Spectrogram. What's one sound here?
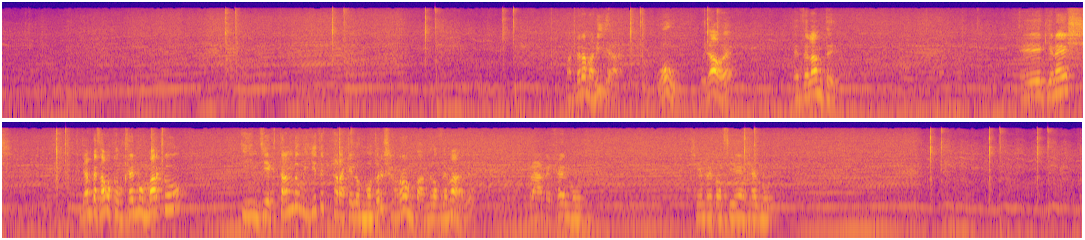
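A racing car engine whines and revs up and down throughout.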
